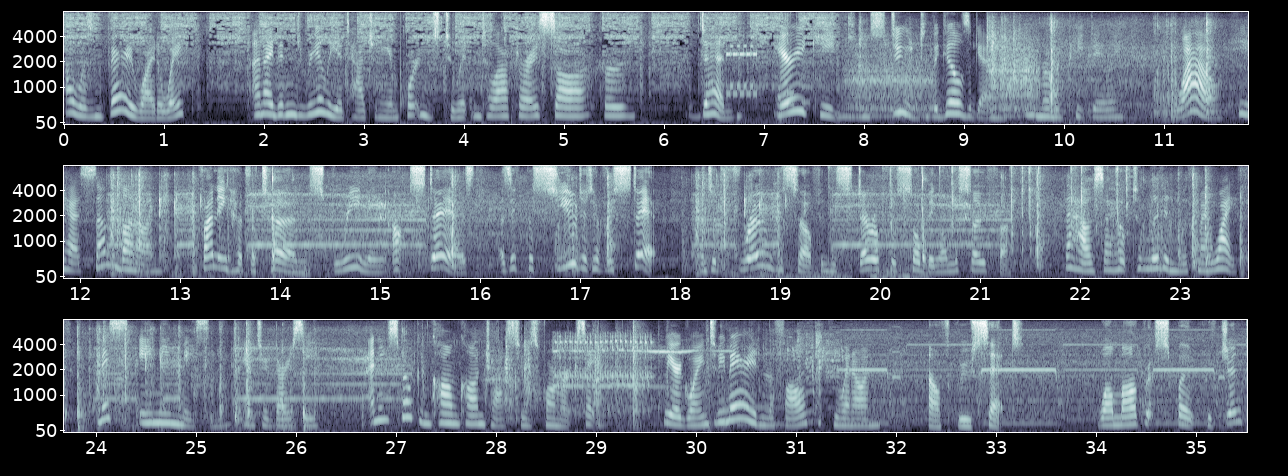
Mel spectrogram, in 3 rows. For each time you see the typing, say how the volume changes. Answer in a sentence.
The typing can be heard from 18.4 to 26.8 s, getting louder.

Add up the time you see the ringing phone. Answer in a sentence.
The ringing phone can be heard for 4 seconds in total.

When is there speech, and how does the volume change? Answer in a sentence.
The speech can be heard from 0.0 to 33.3 s, at a steady volume; and briefly from 34.0 to 35.4 s.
